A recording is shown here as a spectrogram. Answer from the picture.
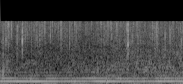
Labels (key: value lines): label: biophony, midshipman
recorder: SoundTrap 500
